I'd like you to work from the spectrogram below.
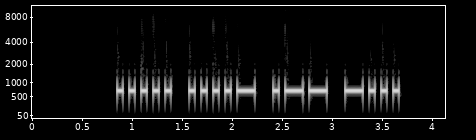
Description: Morse code, heard as a keyed tone, about 20 wpm, 700 Hz. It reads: 54WB
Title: Four Challenging Letter-Number Combinations 20wpm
